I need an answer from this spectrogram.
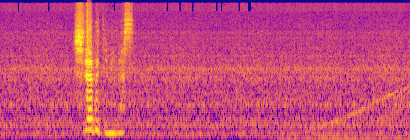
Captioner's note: rain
